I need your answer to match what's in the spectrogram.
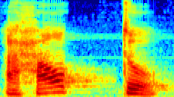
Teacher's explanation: یعنی ما صفت اطباق و استعلا و اون درشتی صدا رو برای تا میاریم، منتها یک ت تلفظ میکنیم · Term: ادغام ناقص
